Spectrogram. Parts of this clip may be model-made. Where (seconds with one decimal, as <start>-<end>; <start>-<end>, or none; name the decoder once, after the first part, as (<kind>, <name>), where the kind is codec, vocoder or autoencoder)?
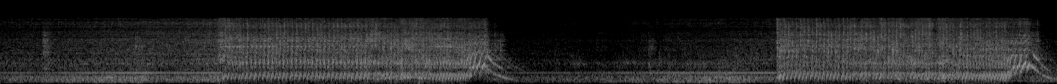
3.7-4.3 (codec, HILCodec); 5.7-7.3; 8.5-9.6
